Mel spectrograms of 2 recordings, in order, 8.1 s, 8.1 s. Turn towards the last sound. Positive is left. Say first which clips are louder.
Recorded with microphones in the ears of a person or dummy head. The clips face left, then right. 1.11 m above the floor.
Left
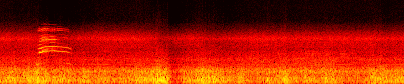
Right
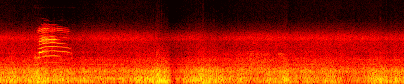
# even
turn(degrees=-15)  # may be behind; listen again after turning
